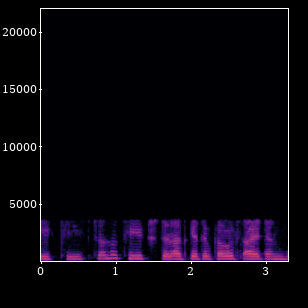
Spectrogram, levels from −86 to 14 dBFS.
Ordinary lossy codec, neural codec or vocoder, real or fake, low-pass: none; vocoder, 44.1 kHz, 80 mel bands, Vocos; fake; 3.6 kHz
